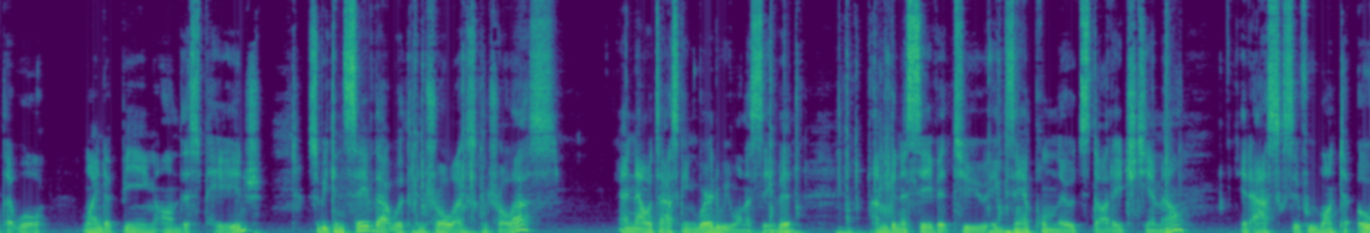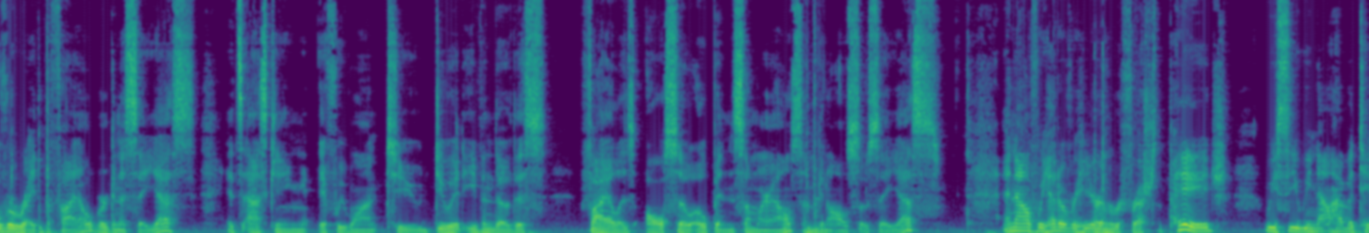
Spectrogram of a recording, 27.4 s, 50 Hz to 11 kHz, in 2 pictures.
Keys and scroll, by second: 4.0 ctrl+x, 4.5 ctrl+s, 7.4-9.2 typing, 9.8 Down, 9.9 Down, 11.5 Return, 14.0 y, 21.7 y, 24.6 F5.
